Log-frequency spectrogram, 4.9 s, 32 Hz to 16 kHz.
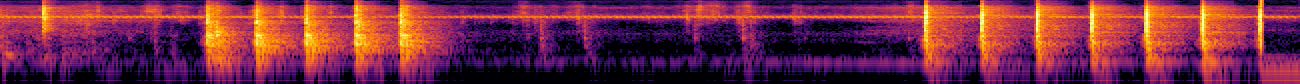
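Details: Ford Bronco II 2.9 V6 with intermittent idle hunting and stumbling: two bursts of rapid clicks about six per second with a gap, a relay chattering while testing swapped relays; suspected bad relay, not confirmed.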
